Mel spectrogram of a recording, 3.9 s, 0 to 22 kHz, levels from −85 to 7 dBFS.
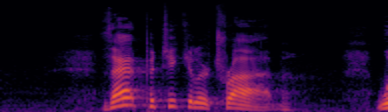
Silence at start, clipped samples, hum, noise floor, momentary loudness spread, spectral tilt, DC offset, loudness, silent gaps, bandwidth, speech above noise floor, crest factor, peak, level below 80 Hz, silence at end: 1 s; under 0.1%; none; -66 dBFS; 22 LU; -5.5 dB/octave; under 0.1%; -31 LUFS; none; 18.5 kHz; 35 dB; 18 dB; -14 dBFS; -68 dBFS; 0 s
